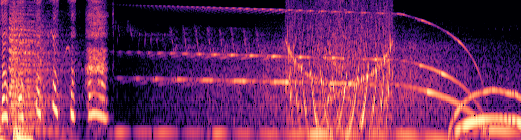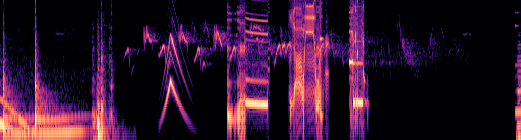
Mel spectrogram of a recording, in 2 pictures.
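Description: A children's song's music ends about a second in, followed by cartoon sound effects: a held electronic tone with whistles that slide down and bounce, then a few short clicks and chirps that die away near the end.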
